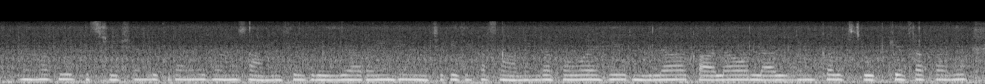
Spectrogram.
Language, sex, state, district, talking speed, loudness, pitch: Hindi, female, Bihar, Lakhisarai, 190 wpm, -13 LUFS, 210 Hz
